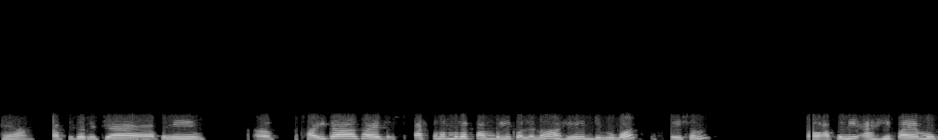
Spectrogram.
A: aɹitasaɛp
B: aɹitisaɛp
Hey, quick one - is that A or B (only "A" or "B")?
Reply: A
